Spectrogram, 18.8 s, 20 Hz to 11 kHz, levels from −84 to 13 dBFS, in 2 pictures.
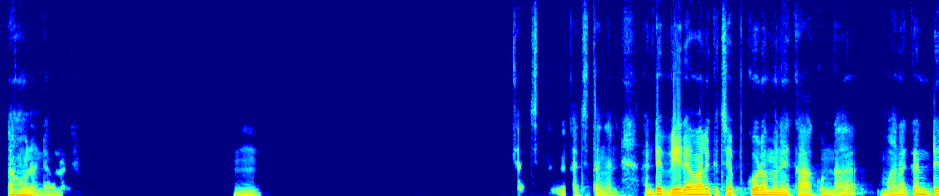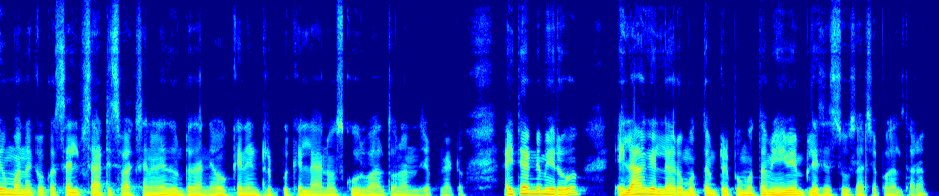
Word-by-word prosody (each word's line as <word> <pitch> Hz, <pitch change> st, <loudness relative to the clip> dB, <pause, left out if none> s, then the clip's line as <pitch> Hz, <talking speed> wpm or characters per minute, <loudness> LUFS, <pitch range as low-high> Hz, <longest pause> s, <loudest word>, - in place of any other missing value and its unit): అవునండి, 105 Hz, -7 st, +1 dB
అవునండి. 85 Hz, -1 st, -10 dB, 1.6 s
హ్మ్. 100 Hz, -4 st, -5 dB, 2.6 s
ఖచ్చితంగా, 90 Hz, -1 st, -12 dB
ఖచ్చితంగా 95 Hz, 0 st, -5 dB
అండి. 85 Hz, +1 st, -14 dB, 0.2 s
అంటే 130 Hz, +5 st, +6 dB
వేరే 110 Hz, +5 st, +8 dB
వాళ్ళకి 140 Hz, 0 st, +5 dB
చెప్పుకోవడమనే 120 Hz, +1 st, +4 dB
కాకుండా, 100 Hz, -2 st, 0 dB, 0.5 s
మనకంటే 140 Hz, +6 st, +1 dB, 0.2 s
మనకు 125 Hz, -1 st, -1 dB
ఒక 120 Hz, -, -3 dB
సెల్ఫ్ 120 Hz, +1 st, 0 dB
సాటిస్ఫాక్షన్ 115 Hz, -2 st, -2 dB
అనేది 110 Hz, +1 st, 0 dB
ఉంటదండి. 95 Hz, -1 st, -3 dB
ఓకె. 100 Hz, +1 st, -6 dB
నేను 100 Hz, 0 st, -2 dB
ట్రిప్‌కెళ్ళాను 100 Hz, -2 st, -4 dB
స్కూల్ 100 Hz, 0 st, -4 dB
వాళ్ళతో 95 Hz, -1 st, -5 dB
నన్ను 90 Hz, -1 st, -8 dB
చెప్పినట్టు. 90 Hz, -1 st, -13 dB, 0.5 s
అయితే 150 Hz, +4 st, +1 dB
అండి, 170 Hz, 0 st, +2 dB
మీరు 135 Hz, -2 st, +4 dB, 0.6 s
ఎలాగెళ్లారు 135 Hz, -2 st, +4 dB
మొత్తం 115 Hz, +1 st, -2 dB
ట్రిప్? 110 Hz, 0 st, -2 dB
మొత్తం 115 Hz, +3 st, -1 dB
ఏమేం 120 Hz, 0 st, +3 dB
ప్లేసెస్ 105 Hz, -3 st, -2 dB
చూసారు 95 Hz, -2 st, -5 dB
చెప్పగలుగుతారా? 95 Hz, +3 st, -8 dB
110 Hz, 115 wpm, -21 LUFS, 95-125 Hz, 2.6 s, వేరే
